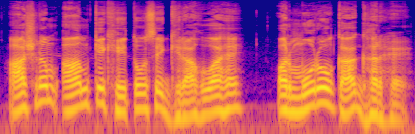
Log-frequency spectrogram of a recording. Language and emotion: Hindi, neutral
